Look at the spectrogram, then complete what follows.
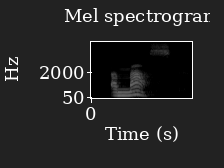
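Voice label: "a mask", English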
